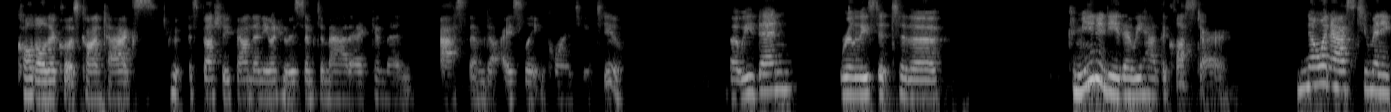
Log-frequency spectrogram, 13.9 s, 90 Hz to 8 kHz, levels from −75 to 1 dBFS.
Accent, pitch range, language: American, 165-210 Hz, English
